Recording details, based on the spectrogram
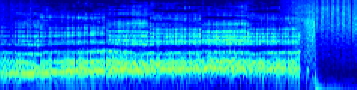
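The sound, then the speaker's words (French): A howler monkey's call: a loud, deep, continuous roaring howl sustained for about four seconds, raw, then cut off abruptly into a quiet low hum. “Et le cri d'un singe hurleur, eh bien ça ressemble à ça.”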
